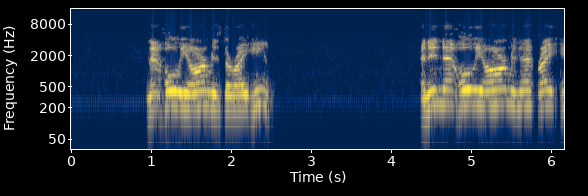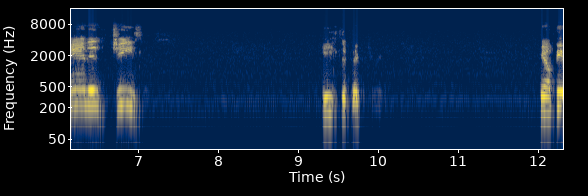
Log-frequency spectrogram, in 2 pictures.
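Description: A middle-aged man speaks calmly and closely into a microphone, in short bursts with pauses.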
